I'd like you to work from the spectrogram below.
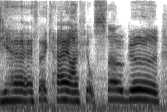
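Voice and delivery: put-on high, slow, swooning girl; enchanted girl melting with bliss; spellbound girl. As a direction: stretch it out, high and entranced. Girl under love spell agrees.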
